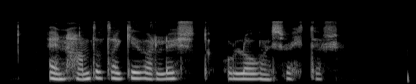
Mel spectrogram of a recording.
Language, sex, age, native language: Icelandic, female, 11, Icelandic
